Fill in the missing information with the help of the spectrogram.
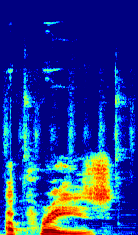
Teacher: Now the R is an approximant, it receives 5 based on the sonority scale.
